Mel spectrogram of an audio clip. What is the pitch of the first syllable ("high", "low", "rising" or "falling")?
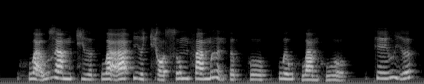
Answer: rising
